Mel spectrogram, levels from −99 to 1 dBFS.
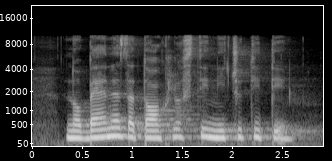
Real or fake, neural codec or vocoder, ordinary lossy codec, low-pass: real; none; none; 9.9 kHz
